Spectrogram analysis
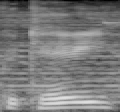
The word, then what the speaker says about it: Kokiri: I'm just gonna quickly find out how to pronounce that name. So I went on to translate and find out it's called Kokiri.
